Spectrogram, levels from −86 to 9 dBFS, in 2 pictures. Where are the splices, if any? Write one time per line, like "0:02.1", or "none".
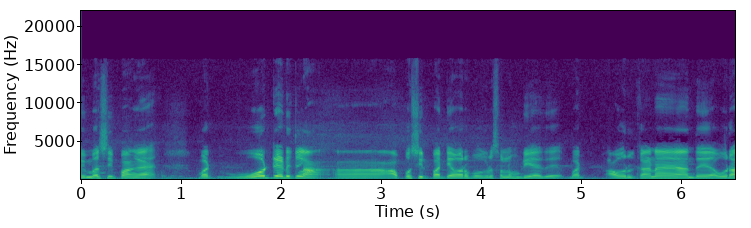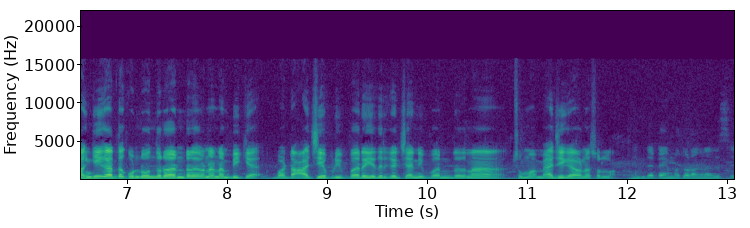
none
